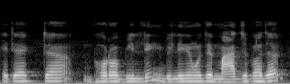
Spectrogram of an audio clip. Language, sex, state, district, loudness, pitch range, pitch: Bengali, male, Tripura, West Tripura, -16 LUFS, 135-150 Hz, 140 Hz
